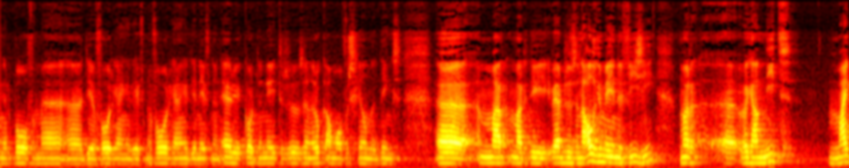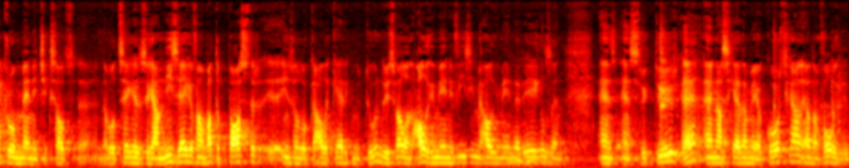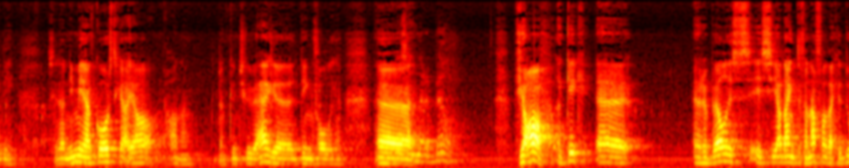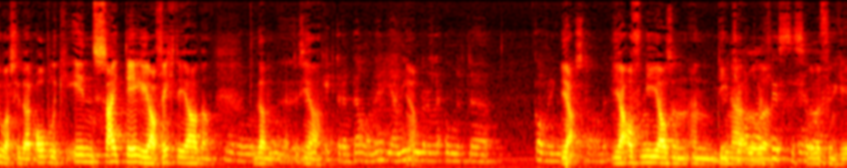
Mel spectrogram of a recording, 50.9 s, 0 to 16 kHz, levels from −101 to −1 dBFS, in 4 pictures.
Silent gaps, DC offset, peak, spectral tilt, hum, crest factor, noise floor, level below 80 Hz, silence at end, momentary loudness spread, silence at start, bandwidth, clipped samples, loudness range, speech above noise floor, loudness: none; under 0.1%; 0 dBFS; -5.5 dB/octave; none; 26 dB; -58 dBFS; -62 dBFS; 0 s; 17 LU; 0 s; 16 kHz; under 0.1%; 10 LU; 32 dB; -25 LUFS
